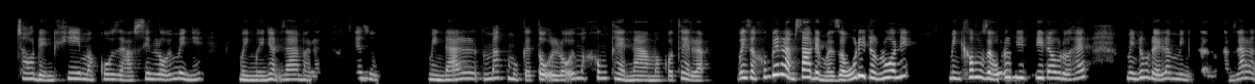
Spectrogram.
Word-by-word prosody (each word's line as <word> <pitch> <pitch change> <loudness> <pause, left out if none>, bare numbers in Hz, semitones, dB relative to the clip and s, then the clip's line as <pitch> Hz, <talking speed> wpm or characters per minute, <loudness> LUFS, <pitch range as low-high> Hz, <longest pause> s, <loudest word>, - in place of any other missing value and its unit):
Cho 260 -1 -2
đến 205 -3 -2
khi 270 -1 +1
mà 225 -4 -2
cô 240 -1 -2
giáo 215 -4 -4
xin 245 +6 -3
lỗi 230 0 -2
mình 265 -4 -1
ấy, 250 - -6 0.4
mình 205 -2 0
mới 200 0 -1
nhận 235 +2 -1
ra 230 +1 -1
bảo 210 -2 -4
là 190 - -12
"Thôi 415 - -25
chết 285 0 -6
rồi, 230 -4 -5 0.5
mình 220 -3 0
đã 220 +4 +1 0.2
mắc 285 +3 -3
một 250 - -1
cái 205 - -4
tội 235 - +2
lỗi 210 +5 0
mà 285 -1 -4
không 290 0 -4
thể 255 -6 -1
nào 200 0 0
mà 195 0 -3
có 205 - -3
thể 270 - 0
là 190 -3 -1 0.3
bây 295 - +4
giờ 305 - +3
không 345 +7 -3
biết 450 - +8
làm 320 - +6
sao 335 +5 +7
để 280 - +4
mà 195 -1 0
giấu 210 - +4
đi 400 - +8
được 295 -4 +4
luôn 320 +3 +5
ấy." 390 +4 +1 0.4
Mình 285 -2 -1
không 340 +3 +4
giấu 270 -3 +4
được 330 - +2
đi 315 - +3
đi 305 - +5
đâu 295 -1 +1
được 250 -3 0
hết. 310 +7 -1 0.4
Mình 270 -2 -1
lúc 320 +1 +1
đấy 250 -5 +1
là 280 +4 -1
mình 245 -4 -3
cảm - - -9
cảm 190 - -10
giác 275 +7 -2
là 285 - -5
255 Hz, 310 wpm, -22 LUFS, 215-290 Hz, 0.5 s, biết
